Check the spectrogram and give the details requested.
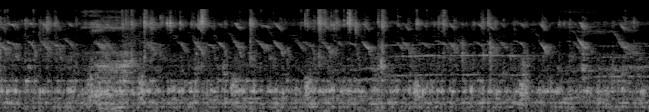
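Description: Small birds chirping again and again in quick, short falling chirps over a steady low hum.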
